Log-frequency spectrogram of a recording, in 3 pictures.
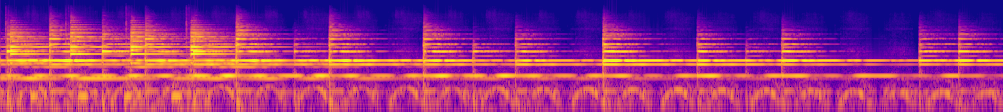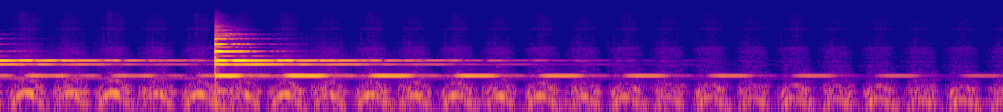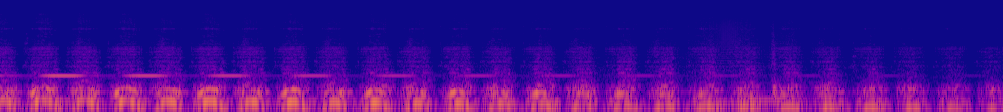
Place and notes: Rue de l'Église, Fontaine-Simon, France - Fontaine Simon- Église Notre Dame
Fontaine Simon (Eure et Loir)
Église Notre Dame
Tutti Mix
